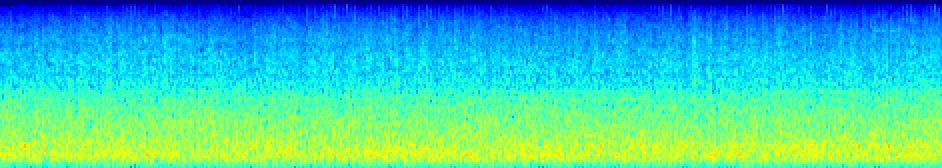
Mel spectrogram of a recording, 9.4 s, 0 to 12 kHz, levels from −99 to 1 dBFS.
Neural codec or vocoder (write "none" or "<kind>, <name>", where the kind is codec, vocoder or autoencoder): none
